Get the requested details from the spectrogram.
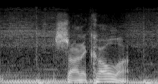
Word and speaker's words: Sarnicola: We have a very special guest today, and that man is Tom Cernicola.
